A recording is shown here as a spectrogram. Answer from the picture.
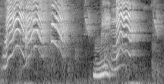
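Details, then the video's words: A talking parrot said to say "Papa" and "Mummy" makes several loud, nasal, wavering speech-like phrases indoors, including a lower warbling syllable midway, with brief pauses between bursts. "Papa Mummy Bolne Wala Tota - Talking Parrot - Me Tota Me Tota || batuni tota"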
